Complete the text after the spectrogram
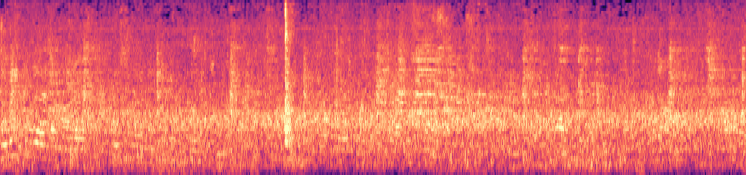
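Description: A horse's hooves thud softly on grass in the distance.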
